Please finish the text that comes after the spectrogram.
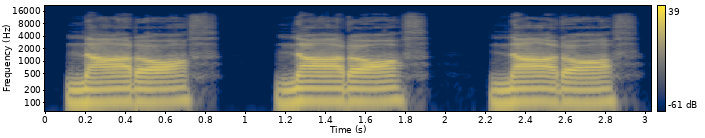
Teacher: Nod off is a phrasal verb, so we'll pronounce it as one word. Nod off. So notice I'll take that D sound and I'll connect it on the off, but I have to combine it together.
